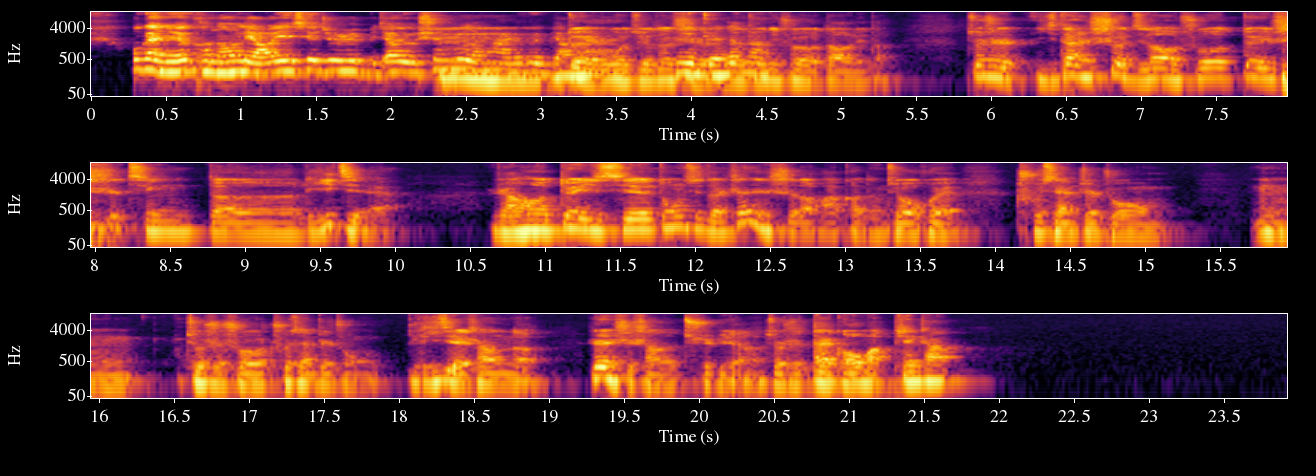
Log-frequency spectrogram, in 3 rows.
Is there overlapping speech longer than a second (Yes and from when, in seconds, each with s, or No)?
Yes, from 2.3 s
